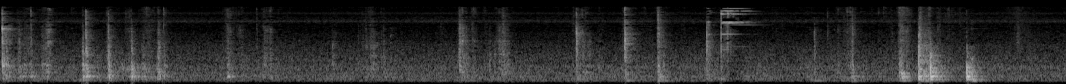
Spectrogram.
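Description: Scattered clicks and knocks of metal parts being handled as a wet grinder's electric motor is shifted on its mounting bolts to tension the drive belt. The knocks are loudest in a cluster about nine seconds in.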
